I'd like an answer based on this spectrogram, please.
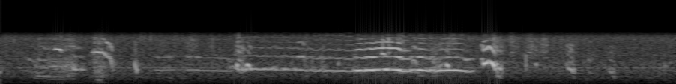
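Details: Puppy whining as it tries to escape: a long, wavering, nasal whine held for over a second, with shorter yelping whimpers before and after it.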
